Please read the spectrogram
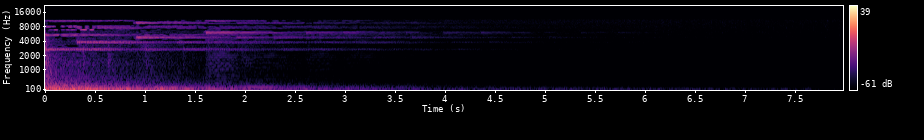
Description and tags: alien-impact r1 session
Sound effect for alien impact made with Ardour3 and Phasex on Debian GNU/Linux
120bpm, effect, electronic, jingles, sound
